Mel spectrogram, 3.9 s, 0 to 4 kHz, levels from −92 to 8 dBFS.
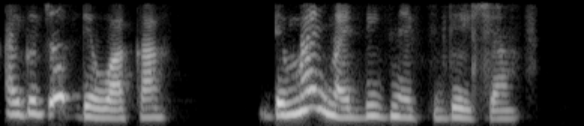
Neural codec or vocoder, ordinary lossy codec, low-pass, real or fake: codec, 44.1 kHz, 2.6 kbps, SNAC; none; 3.6 kHz; fake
